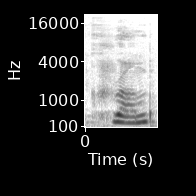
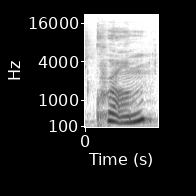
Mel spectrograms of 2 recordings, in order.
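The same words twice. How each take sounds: First: The word ends with an audible B sound. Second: The word ends on the M, no B sound. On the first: The speaker calls it wrong. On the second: The speaker calls it right.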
